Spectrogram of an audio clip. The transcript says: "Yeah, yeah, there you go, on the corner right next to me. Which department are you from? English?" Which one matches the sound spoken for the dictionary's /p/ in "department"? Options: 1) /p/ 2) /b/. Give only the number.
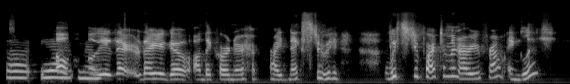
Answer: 1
